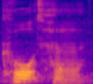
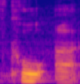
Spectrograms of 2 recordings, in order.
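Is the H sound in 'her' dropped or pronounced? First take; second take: pronounced; dropped. First: The H of 'her' is clearly pronounced. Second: The H is dropped, sounding like 'quarter'. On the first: The speaker calls it wrong. "not caught her" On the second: The speaker calls it right. "the H sound of her isn't clearly pronounced"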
